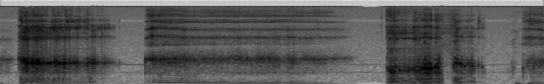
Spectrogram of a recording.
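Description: A sleeping Pomeranian snoring, in a slow breathing rhythm: louder snorts about half a second in and again about six seconds in, with a longer, lower snore between them.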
